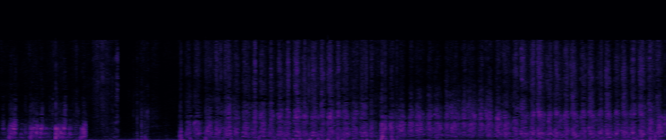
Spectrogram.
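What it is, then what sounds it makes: Cardboard card scratched with fingernails. Fingernails scratch fast along the face and edge of a small, thin, solid die-cut cardboard card printed with a cartoon chipmunk face, held in the hands. The scratching is a rapid, dry, bright rasping that briefly drops quiet near the second mark, then resumes as a dense, steady stream to the end.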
